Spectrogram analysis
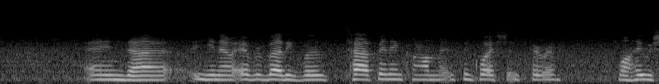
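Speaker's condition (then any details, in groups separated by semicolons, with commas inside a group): Cerebral palsy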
